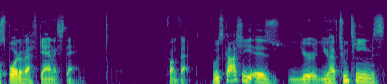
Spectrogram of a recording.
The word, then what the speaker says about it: buzkashi: I mean, the name of it is buzkashi.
